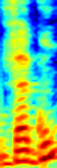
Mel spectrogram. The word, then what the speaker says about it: wagon: Et la lettre W se prononce V, comme dans le mot wagon, c'est-à-dire dans des mots d'origine allemande, ou bien se prononce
